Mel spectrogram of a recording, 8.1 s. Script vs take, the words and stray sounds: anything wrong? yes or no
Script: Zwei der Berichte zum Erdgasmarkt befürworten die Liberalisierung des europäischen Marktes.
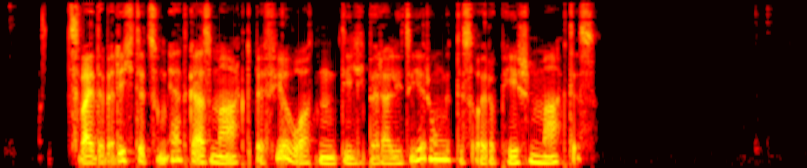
no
